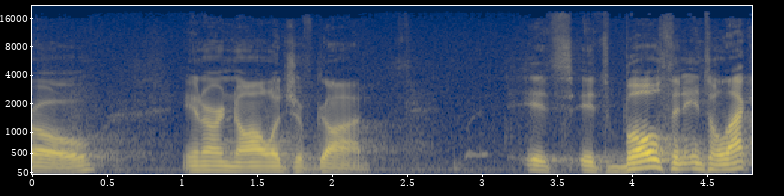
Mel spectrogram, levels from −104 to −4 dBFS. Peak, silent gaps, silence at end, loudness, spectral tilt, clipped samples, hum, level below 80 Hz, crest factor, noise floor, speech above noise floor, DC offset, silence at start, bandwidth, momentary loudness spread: -6 dBFS; none; 0 s; -26 LUFS; -7 dB/octave; under 0.1%; none; -64 dBFS; 22 dB; -58 dBFS; 33 dB; under 0.1%; 0 s; 18 kHz; 14 LU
